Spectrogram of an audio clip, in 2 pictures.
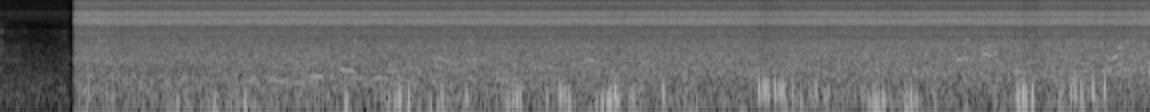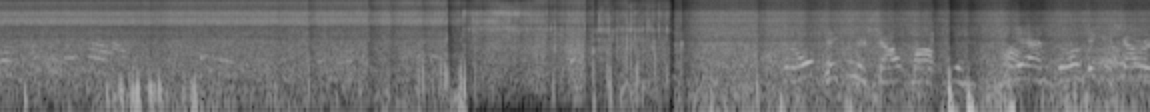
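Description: Smith Falls, a convex waterfall on the Niobrara River in Nebraska, roars as a steady broadband rush of falling water, close and continuous, with a brief shift in the texture partway through and faint voices at times.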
